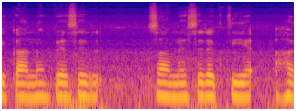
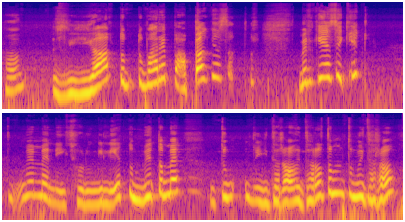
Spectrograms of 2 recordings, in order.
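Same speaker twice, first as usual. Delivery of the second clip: much higher, louder mock threat; threatening; 9 semitones higher, 8 dB louder than usual. Mother threatens daughter for the prank, angry. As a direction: come here, you're in trouble.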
